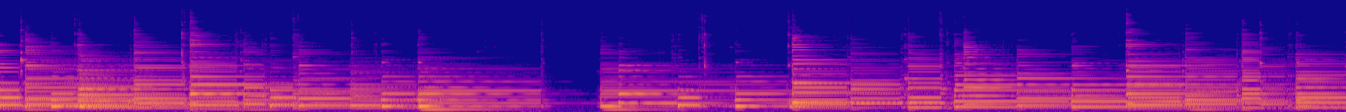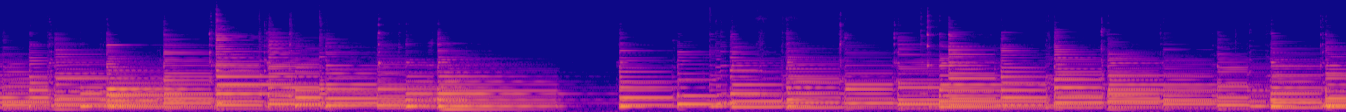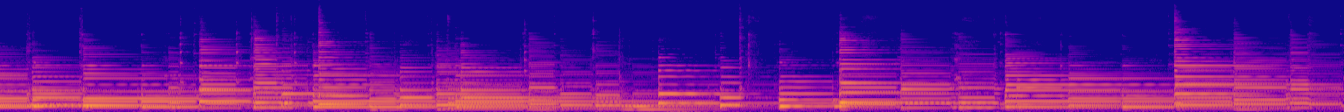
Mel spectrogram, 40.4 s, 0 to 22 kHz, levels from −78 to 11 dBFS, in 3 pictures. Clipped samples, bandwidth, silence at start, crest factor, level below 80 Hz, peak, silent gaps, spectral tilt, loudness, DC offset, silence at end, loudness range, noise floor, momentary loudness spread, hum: under 0.1%; 12 kHz; 0 s; 20 dB; -60 dBFS; 0 dBFS; none; -7.5 dB/octave; -21 LUFS; under 0.1%; 0 s; 4 LU; -50 dBFS; 7 LU; none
